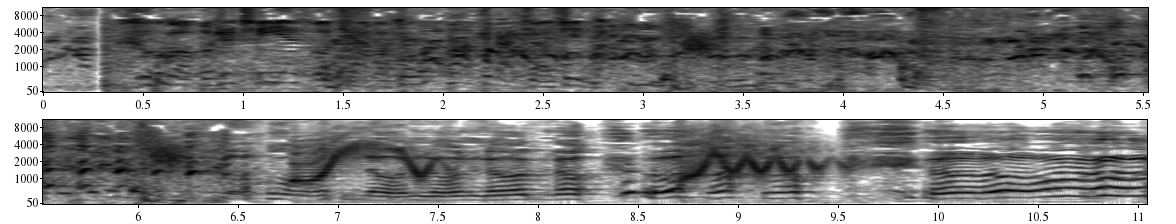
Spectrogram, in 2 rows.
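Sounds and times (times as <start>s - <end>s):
people laughing and snickering: 1.3s - 10.2s.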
